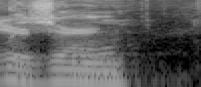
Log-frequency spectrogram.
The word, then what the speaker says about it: Lejeune: Comment it's pronounced Lejeune.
